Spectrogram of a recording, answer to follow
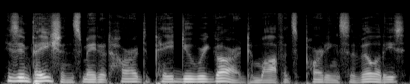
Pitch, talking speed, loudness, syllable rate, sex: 115 Hz, 190 wpm, -19 LUFS, 5.5 syllables/s, male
